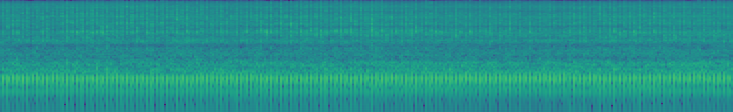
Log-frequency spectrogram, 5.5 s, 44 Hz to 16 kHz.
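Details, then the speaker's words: Murray widebody riding mower with 16.5 hp Briggs single-cylinder engine, after new carb, fuel lines and valve adjustment: even beat at steady speed without misses or surging, a little loud from a small exhaust leak; runs and drives great. "It should crank. A little loud. It's got a little exhaust leak, but runs and drives great."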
